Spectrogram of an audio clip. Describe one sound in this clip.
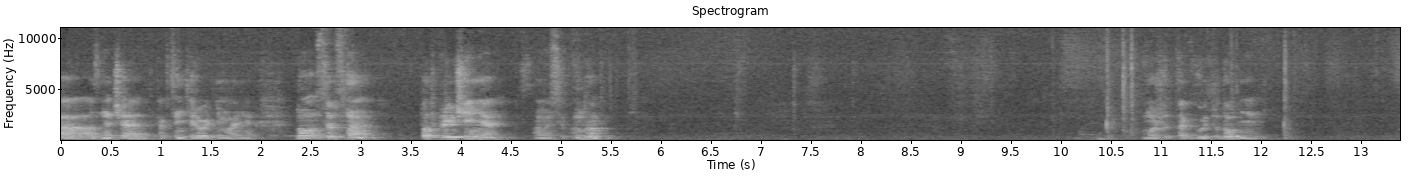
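A young man speaks calmly and close by into a microphone, with pauses.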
